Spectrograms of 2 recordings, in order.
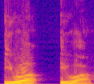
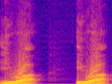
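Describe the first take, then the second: The two takes are said the same way.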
